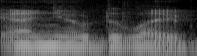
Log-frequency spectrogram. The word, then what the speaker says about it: agneau de lait: Or as the French say, agneau de lait, but I can't pronounce it very well. – You did very well.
